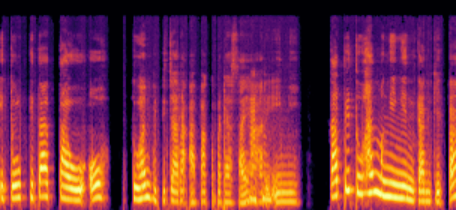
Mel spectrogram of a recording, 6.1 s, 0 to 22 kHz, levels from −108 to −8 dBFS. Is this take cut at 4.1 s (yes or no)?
yes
